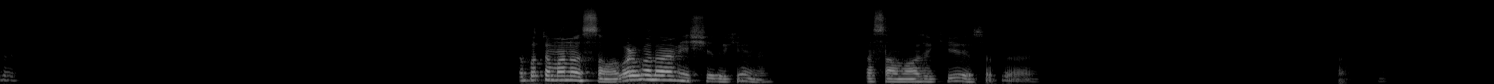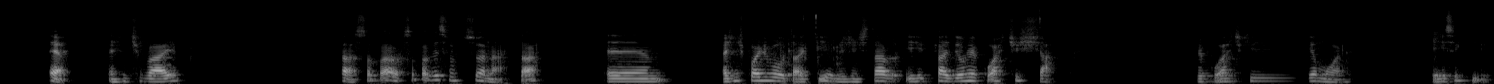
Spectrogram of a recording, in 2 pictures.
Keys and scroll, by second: 4.6 Return, 23.0 ctrl+d.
